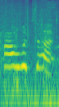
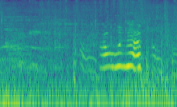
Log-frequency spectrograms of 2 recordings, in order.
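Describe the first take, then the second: First: Sharp, loud outraged question; loud protest. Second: Drawn out slowly, each word stretched; slow disbelief. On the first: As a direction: bark the question in disbelief. Protests the death. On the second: Repeats the protest, slowly. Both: Real, not acted.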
